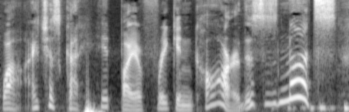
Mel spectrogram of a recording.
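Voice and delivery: retold stunned outburst, rising high; astonished. Dazed kid to himself after being hit, astonished. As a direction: jump up in pitch in disbelief.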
